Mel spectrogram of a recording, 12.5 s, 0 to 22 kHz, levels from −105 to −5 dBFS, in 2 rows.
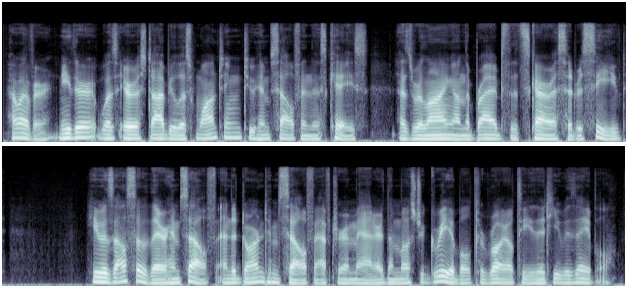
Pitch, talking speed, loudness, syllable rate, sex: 110 Hz, 190 wpm, -19 LUFS, 5.8 syllables/s, male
